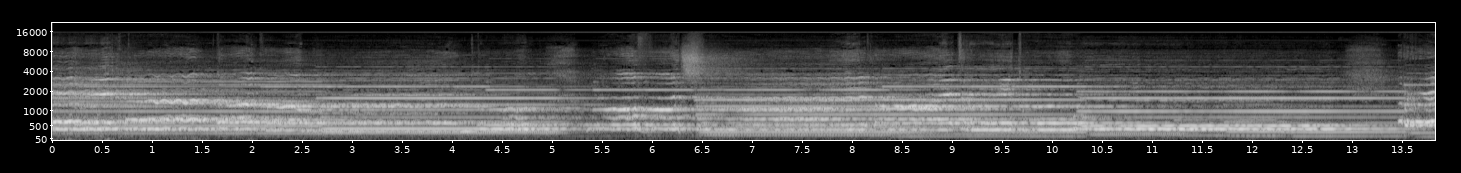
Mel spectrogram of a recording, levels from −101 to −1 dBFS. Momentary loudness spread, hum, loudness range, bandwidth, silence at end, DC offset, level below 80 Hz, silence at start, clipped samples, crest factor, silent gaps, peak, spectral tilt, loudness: 7 LU; none; 3 LU; 9.6 kHz; 0 s; under 0.1%; -70 dBFS; 0 s; under 0.1%; 14 dB; none; -8 dBFS; -4 dB/octave; -23 LUFS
